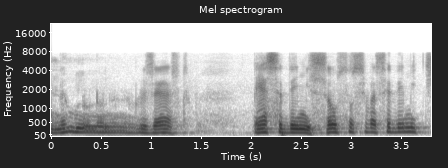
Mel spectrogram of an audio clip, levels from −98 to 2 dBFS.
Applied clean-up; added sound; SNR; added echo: none; none; none; none.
